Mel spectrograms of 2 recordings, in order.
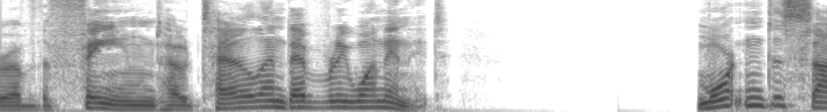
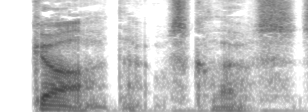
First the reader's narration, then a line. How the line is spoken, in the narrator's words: said Barnum quietly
